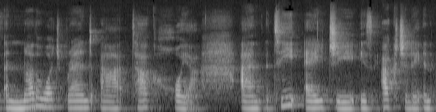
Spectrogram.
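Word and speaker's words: Heuer: so hoya uh is pronounced in a german way however i've heard people saying hoyer so like an english kind of way tak hoyer but the correct way would be tak hoya now the next name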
